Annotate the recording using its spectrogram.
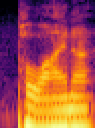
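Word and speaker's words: Paulina: knows the the city three streets in Chicago that rhyme with vagina and it's medina Polina and want sermon and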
